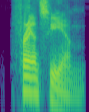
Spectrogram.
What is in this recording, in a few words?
"francium", American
